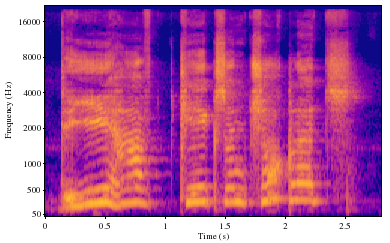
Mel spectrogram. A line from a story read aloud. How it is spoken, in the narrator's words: the highway robber cried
